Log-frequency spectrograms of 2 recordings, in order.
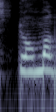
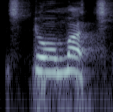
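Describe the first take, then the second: First: The middle consonant is said as 'k'. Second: The middle consonant is said as 'ch'. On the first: The speaker calls it right. "स्टोमक बोलते हैं" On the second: The speaker calls it wrong. "स्टोमच नहीं बोलते हैं"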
